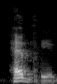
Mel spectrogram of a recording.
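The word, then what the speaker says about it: Headlee: at the as a guest host uh adam headfee did i pronounce that correctly you did all right all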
